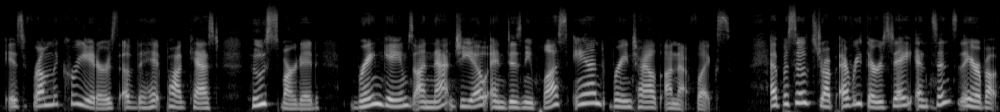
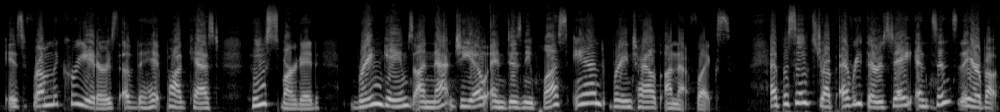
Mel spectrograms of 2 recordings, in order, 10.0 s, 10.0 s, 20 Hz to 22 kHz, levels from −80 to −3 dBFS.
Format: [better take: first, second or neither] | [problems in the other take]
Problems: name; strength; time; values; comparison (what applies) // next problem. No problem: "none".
first | distortion; slight; 8% of the sound clipped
